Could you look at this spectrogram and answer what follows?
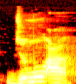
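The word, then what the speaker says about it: جمعة: আজকে একটু জেনে নেই জুমু জিমের উপরে পেশ মিমের উপরে পেশ আইনের উপরে জবর তো জুমু তো আল্লাহতালা আমাদেরকে সঠিক ভাবে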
